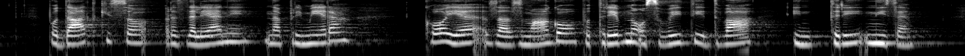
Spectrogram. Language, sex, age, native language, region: Slovenian, female, 30-49, Slovenian, Savinja region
